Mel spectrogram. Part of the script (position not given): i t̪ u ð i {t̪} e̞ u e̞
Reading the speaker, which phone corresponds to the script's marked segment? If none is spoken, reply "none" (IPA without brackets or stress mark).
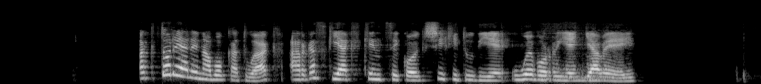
none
